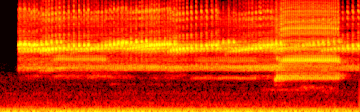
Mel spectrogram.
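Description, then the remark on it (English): A Cope's gray tree frog gives a loud, continuous buzzy trill, sustained for several seconds, with other frogs calling faintly in the background and no talking. “So here is a Cope's gray tree frog for our listeners out there.”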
